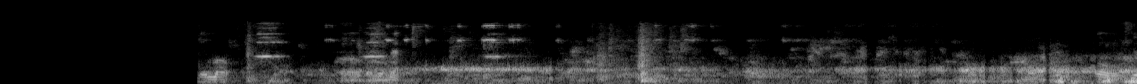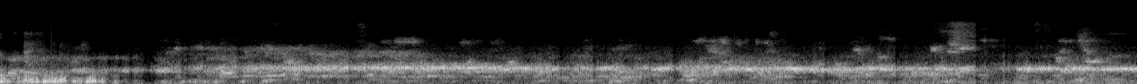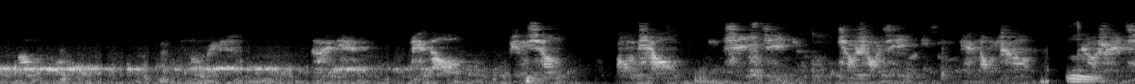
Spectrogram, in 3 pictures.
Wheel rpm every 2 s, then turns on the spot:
0, 0, 0, 0, 0, 0, 0, 0, 0, 0, 0, 0, 0, 0, 0, 0, 0.
none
